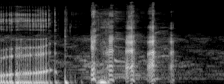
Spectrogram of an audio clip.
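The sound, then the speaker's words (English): A loud, drawn-out belch after a meal rumbles for about half a second, followed by a few short, gulping bursts of throaty sound before trailing into quiet. “Never mind belching, we're just having a slight hiccup.”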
